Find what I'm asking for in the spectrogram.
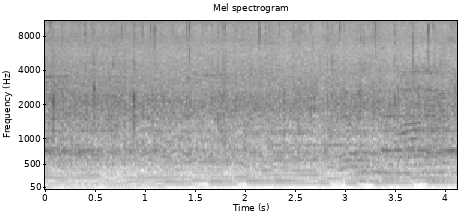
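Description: Audience applause for the MCE 2020 boulder winner at a climbing competition, a steady wash of clapping with a low background voice and faint music underneath.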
